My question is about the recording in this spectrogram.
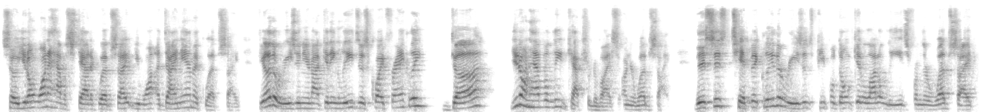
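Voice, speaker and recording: A man presenting a sales webinar, talking in a direct, energetic and persuasive way. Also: high voice, quick pace. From Florida, US.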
